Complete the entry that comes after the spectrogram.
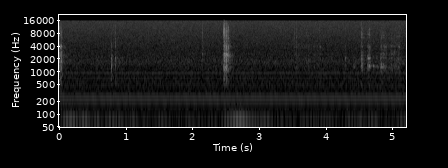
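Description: A thin needle pokes through and scratches taut aluminum foil stretched over a small glass jar, with candles surrounding it. Soft, irregular crinkling ticks and scratches sit over a steady low hum, with one louder, brighter scrape about halfway through.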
